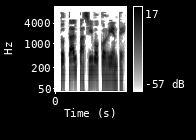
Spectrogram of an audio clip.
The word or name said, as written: TOTAL PASIVO CORRIENTE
